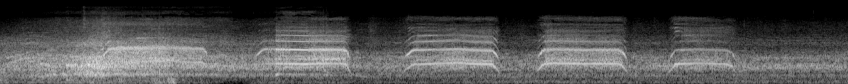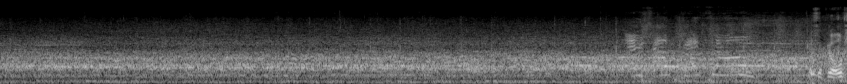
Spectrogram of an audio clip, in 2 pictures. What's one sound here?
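A large crowd roars and cheers.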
